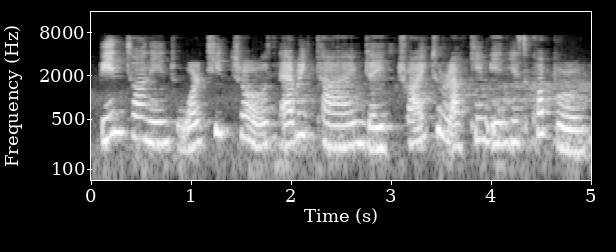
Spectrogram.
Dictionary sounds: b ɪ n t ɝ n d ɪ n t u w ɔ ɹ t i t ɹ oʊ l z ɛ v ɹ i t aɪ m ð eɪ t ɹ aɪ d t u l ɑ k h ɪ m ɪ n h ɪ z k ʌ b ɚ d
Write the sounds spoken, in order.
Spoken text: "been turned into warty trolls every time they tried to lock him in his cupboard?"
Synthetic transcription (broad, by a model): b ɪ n t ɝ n ɪ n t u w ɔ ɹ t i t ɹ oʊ z ɛ v ɹ i t aɪ m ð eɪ t ɹ aɪ d t u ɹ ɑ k h ɪ m ɪ n h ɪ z k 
